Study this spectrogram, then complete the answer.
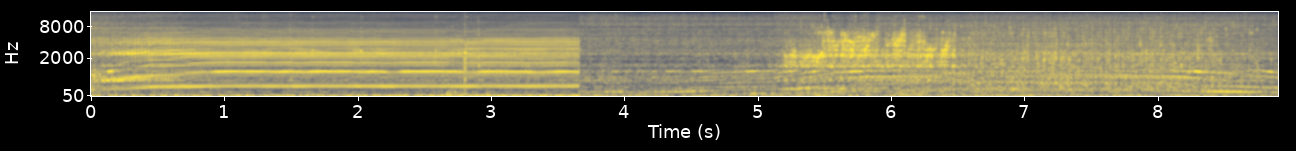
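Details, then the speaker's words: Marco bronze gear pump supplying a boat's domestic water, during bleeding after fitting: steady whine drops away, then turns rough and hissy with gurgling surges; the pump's monitoring flags air entering the pump. "The pump's monitoring has told me there's a problem. There's air coming into the pump. I've just got to find out where from."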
